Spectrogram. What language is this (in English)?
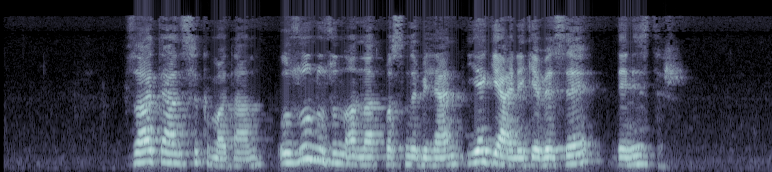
Turkish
